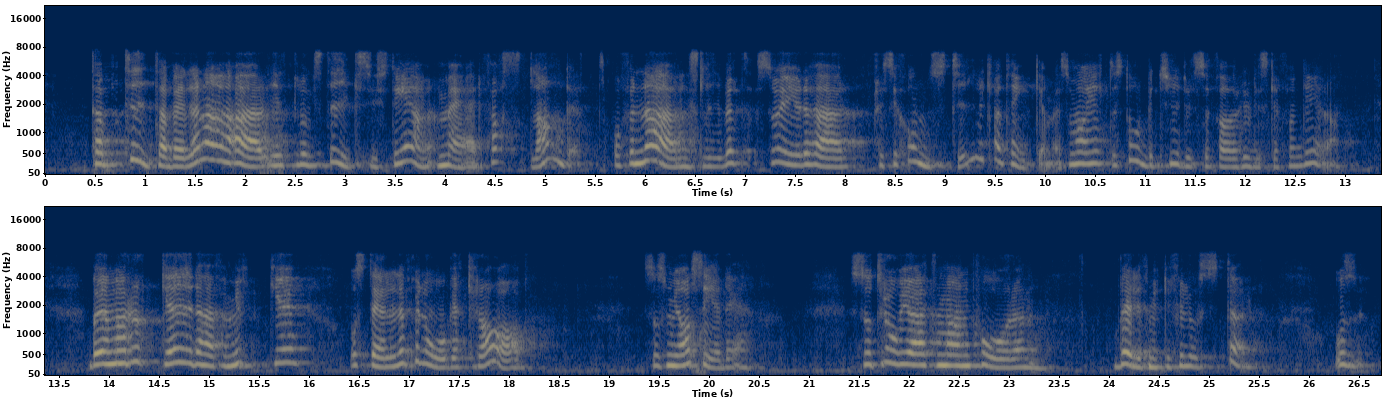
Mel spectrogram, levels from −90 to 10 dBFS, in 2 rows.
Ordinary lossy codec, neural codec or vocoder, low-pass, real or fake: Opus, 16 kbps; codec, 16 kHz, 4 kbps, FreqCodec, smaller model; 7.2 kHz; fake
